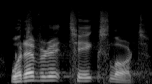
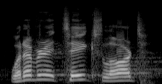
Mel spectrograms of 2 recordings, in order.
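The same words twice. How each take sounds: First: It is said plainly, with little energy. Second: It is said with lots of gusto.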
